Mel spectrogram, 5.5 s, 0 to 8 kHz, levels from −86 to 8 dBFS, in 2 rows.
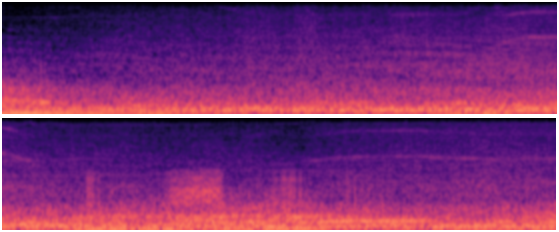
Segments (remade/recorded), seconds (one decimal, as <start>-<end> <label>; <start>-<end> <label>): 0.0-2.1 recorded; 2.1-5.5 remade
